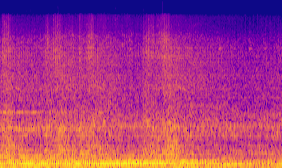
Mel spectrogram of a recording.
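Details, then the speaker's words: Yamaha Fino injection scooter, brebet (stutters) when ridden: revving with uneven stumbling 'dendeng' beat, feels choked as throttle opens; misfire under throttle, injector suspected. "Nah, kita lihat ini terasa mlebeb ya. Terasa mbekep. Coba kita naikkan air ininya voltasenya. Ini kita naikkan. Oke, ini suaranya seperti dendeng dendeng dendeng gitu."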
